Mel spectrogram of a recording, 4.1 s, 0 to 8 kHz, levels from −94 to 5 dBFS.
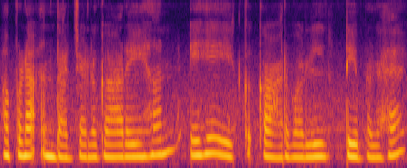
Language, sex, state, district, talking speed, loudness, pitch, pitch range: Punjabi, female, Punjab, Kapurthala, 160 wpm, -14 LUFS, 225 Hz, 220-245 Hz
